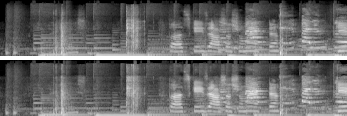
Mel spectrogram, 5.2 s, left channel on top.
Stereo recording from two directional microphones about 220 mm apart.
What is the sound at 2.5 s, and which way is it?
A woman's voice, centre (ahead or behind).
